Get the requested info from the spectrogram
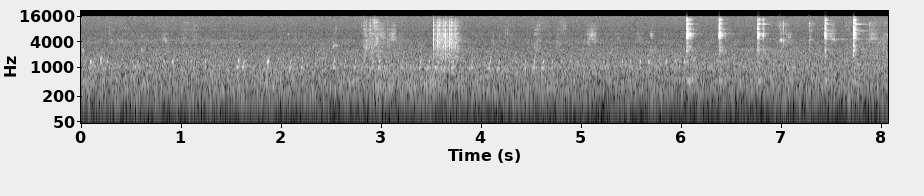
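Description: Steady rushing room noise, like a lab extraction fan, with a brief hiss about three seconds in. Near the end comes a quick run of light, sharp clicks and taps, like glassware and metal fittings being handled.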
